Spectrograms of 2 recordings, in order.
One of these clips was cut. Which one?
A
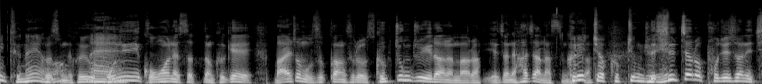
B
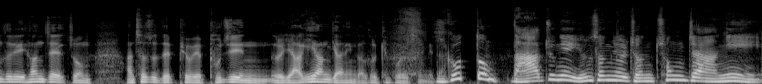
A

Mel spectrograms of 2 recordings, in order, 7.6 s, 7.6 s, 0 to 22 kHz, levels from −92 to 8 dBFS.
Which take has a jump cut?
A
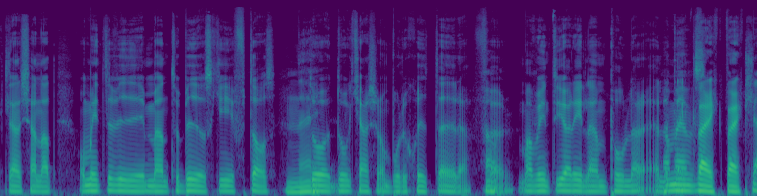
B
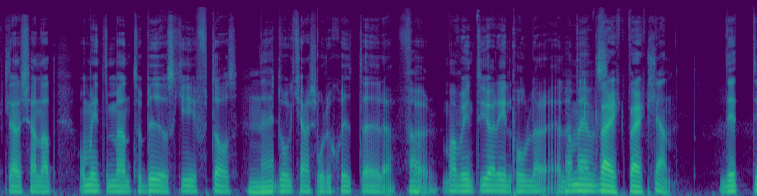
B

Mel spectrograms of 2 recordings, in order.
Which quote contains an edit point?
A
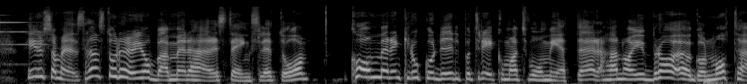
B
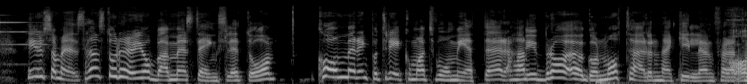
B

